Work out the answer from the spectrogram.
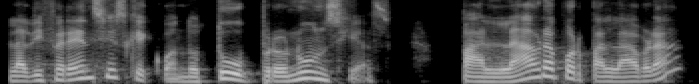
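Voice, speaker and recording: A man's voice: medium pitch, big pitch swings, normal speed, darkish tone. A man teaching English to one student, patient and methodical. He breaks each rule down step by step and keeps checking that his student follows. He is heard over a video call. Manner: patient, explains step by step with many checks like "¿cierto?".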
